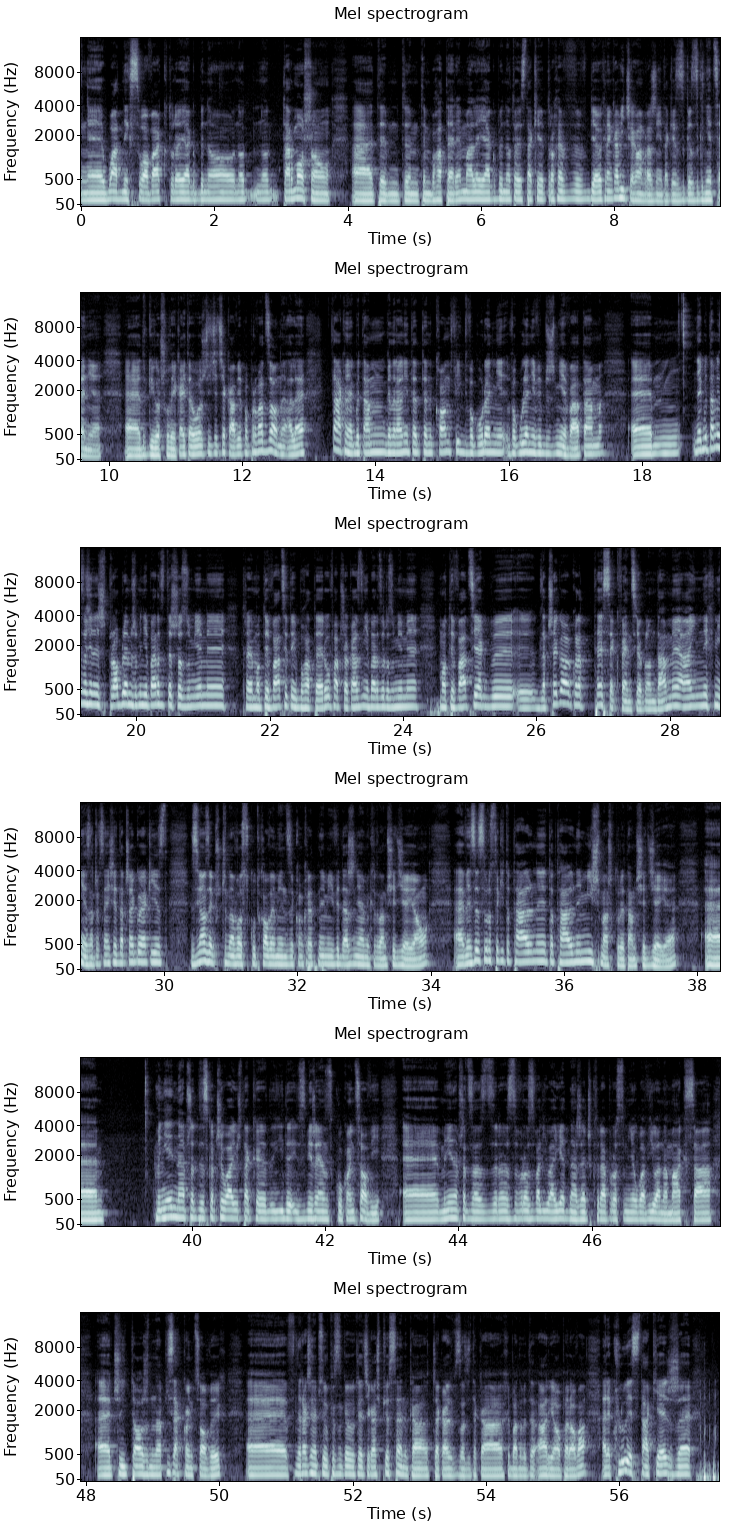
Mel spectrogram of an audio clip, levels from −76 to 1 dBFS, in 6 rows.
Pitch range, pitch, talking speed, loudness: 115-155 Hz, 130 Hz, 170 wpm, -14 LUFS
